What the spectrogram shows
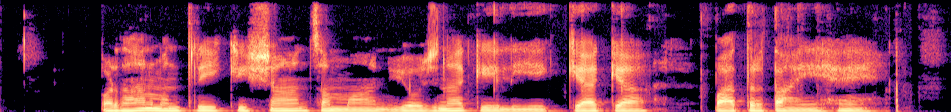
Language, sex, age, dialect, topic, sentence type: Hindi, female, 36-40, Garhwali, banking, question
